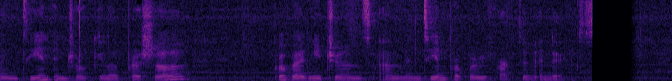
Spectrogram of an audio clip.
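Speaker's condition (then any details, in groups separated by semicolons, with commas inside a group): No condition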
